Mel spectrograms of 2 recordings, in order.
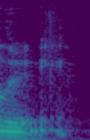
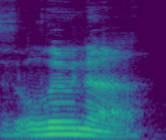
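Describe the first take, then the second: First: The name ends with an 'ee' sound. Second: The name ends with an 'ah' sound. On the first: The speaker calls it wrong. "not Looney" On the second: The speaker calls it right. "Luna, Luna, not Looney"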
